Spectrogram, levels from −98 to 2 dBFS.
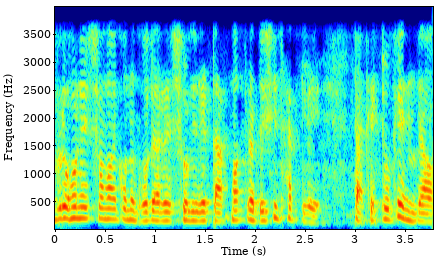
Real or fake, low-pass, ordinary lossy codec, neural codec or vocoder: fake; 3.6 kHz; none; codec, 16 kHz, 4 kbps, FreqCodec, smaller model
